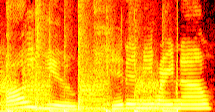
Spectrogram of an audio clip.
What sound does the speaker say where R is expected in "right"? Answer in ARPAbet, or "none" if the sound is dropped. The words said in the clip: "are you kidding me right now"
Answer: R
